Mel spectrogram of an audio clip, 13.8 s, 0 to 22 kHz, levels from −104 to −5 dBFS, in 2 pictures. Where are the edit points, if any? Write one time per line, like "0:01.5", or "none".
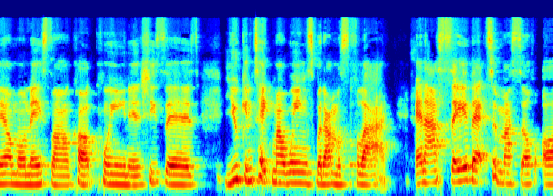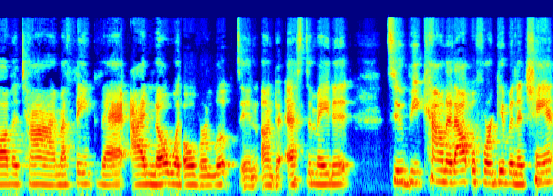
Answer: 0:04.4
0:09.2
